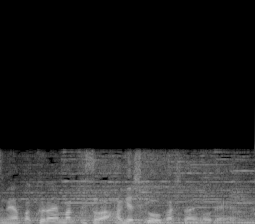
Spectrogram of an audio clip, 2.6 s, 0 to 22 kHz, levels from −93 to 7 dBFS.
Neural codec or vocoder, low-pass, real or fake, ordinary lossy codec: none; 7.2 kHz; real; none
